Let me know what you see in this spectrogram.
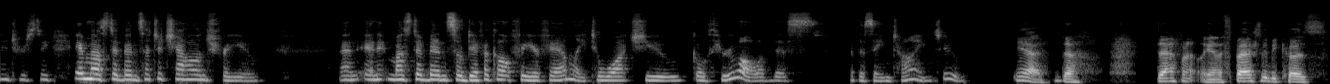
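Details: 18-year-old man with a lifelong stammer, a neurological condition; he reports blocking on words; stuttering.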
